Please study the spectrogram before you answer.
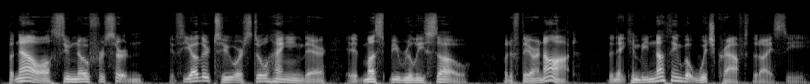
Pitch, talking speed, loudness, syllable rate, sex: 105 Hz, 260 wpm, -21 LUFS, 6.3 syllables/s, male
